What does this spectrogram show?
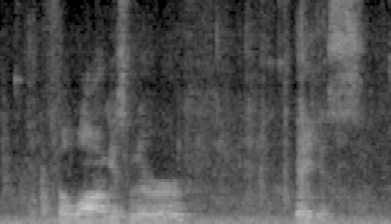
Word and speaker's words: Vagus: like the longest nerve Vegas so don't think Las Vegas it's not spelled like that is it students always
